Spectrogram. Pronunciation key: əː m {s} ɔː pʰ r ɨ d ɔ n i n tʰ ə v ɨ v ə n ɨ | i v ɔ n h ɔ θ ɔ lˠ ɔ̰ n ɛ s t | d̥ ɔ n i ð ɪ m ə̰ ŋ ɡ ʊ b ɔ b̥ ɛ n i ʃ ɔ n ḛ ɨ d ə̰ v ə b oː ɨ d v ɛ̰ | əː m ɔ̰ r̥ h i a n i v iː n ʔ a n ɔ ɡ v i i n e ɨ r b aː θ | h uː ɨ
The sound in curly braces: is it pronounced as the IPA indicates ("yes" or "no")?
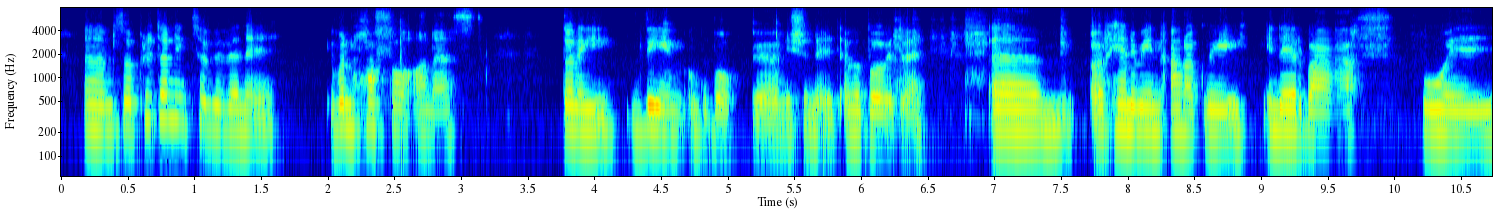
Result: yes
